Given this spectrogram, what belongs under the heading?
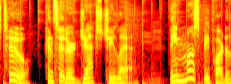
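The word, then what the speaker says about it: Yaxchilan: And Mayan cities are hard to pronounce too. Consider Jaxchilan.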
